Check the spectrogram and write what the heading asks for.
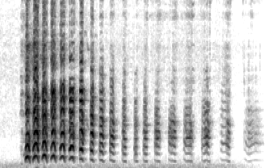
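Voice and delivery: a big, high, loud cackle to end the ghost story; loud spooky laugh. Acted. Narrator ending the scary tale for listeners, loud cackling laugh. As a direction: burst out laughing like a Halloween ghoul.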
